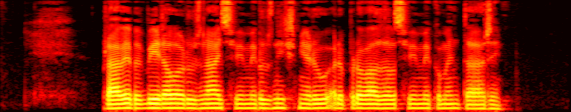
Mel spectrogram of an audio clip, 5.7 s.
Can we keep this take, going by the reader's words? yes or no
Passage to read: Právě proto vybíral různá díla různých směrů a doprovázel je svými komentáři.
no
